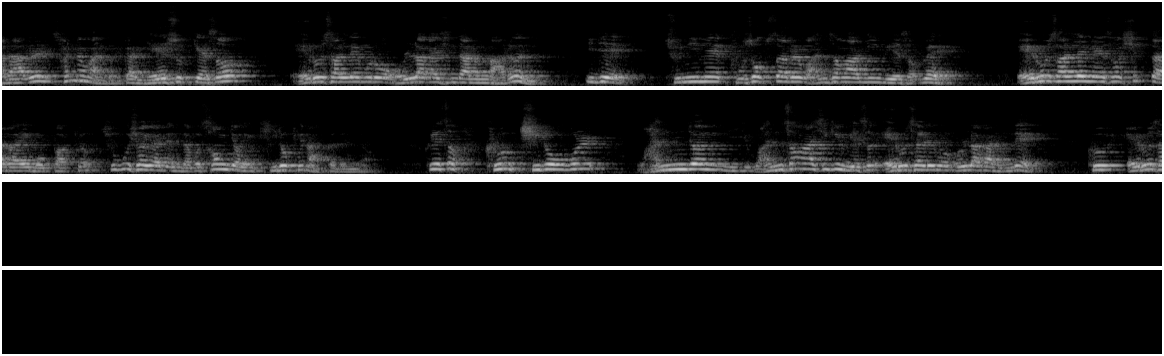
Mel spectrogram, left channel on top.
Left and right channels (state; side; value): silent; right; digital silence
